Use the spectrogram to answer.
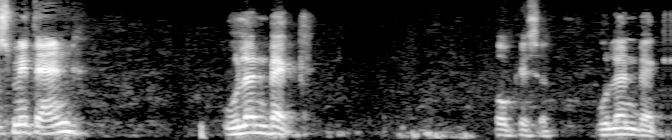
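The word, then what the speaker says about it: Uhlenbeck: और sir Gond Smith and, उलनबेक, okay sir, उलनबेक, H silent रहता है, उलनबेक, ओके सर, इट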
